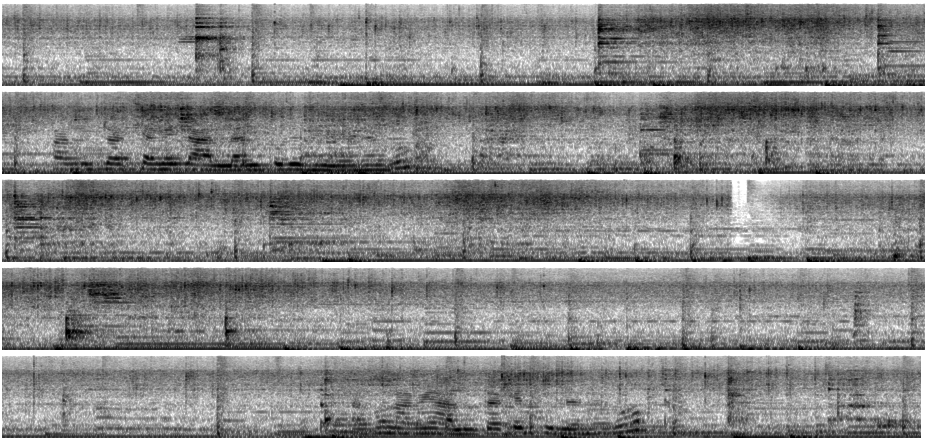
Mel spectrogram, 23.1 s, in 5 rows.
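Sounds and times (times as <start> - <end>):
potatoes sizzling in hot oil: 0.0 - 23.0
spatula scraping a pot: 6.7 - 11.9, 14.0 - 15.1, 22.5 - 23.0.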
